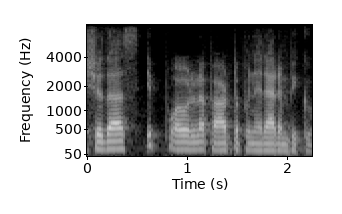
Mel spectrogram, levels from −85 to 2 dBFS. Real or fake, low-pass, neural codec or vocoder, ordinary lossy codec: fake; none; codec, 16 kHz, 0.5 kbps, X-Codec, WavLM features, trained on Multilingual LibriSpeech; none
